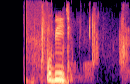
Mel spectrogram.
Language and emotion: Russian, neutral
